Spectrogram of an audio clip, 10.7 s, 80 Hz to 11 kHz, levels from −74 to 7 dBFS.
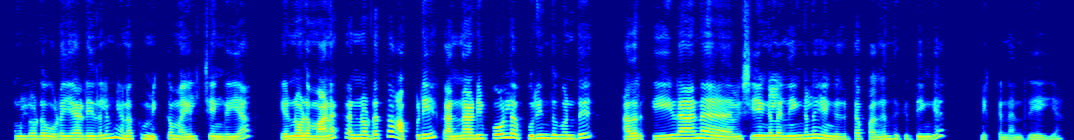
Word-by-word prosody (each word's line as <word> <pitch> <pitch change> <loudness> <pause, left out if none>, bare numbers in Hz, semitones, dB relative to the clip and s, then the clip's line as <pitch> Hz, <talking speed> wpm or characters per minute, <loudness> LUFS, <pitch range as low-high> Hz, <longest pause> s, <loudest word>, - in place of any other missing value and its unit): உங்களோட 210 +1 -3
உரையாடியதலும் 215 +6 0
எனக்கும் 215 +1 -2
மிக்க 190 - -8
மகிழ்ச்சிங்கயா. 195 +1 -1 0.4
என்னுட 215 +1 +4
மனக் 195 - +4
கண்ணோட்டத்த, 260 +6 +1
அப்படியே 260 +5 -1
கண்ணாடி 240 +5 +4
போல 295 +2 +4
புரிந்துகொண்டு, 255 +2 0 0.4
அதற்கு 210 0 -1
ஈடான 260 +2 +4 0.4
விஷயங்களை 225 +1 +1
நீங்களும் 250 +4 0
எங்கக்கிட்ட 195 +2 -3
பகிர்ந்துகிட்டீங்க. 195 0 -5 0.5
மிக்க 160 +1 -14
நன்றி 160 +1 -9
ஐயா. 175 +6 -12
220 Hz, 115 wpm, -23 LUFS, 200-250 Hz, 0.5 s, என்னுட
